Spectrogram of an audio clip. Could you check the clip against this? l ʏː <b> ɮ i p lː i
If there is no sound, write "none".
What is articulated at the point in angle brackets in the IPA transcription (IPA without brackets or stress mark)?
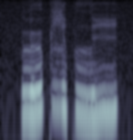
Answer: p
